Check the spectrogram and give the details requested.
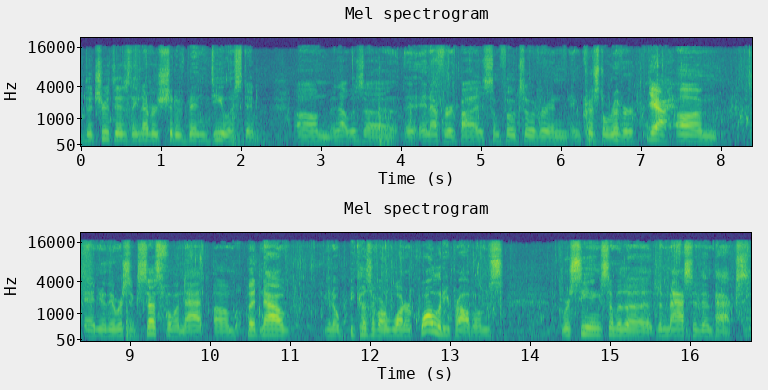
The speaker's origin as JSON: {"language": "English", "region": "North Florida", "country": "United States", "tie": "born or raised there", "said": "I grew up in North Florida"}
